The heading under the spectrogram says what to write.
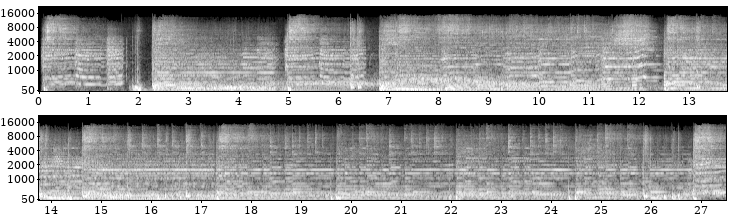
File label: loop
